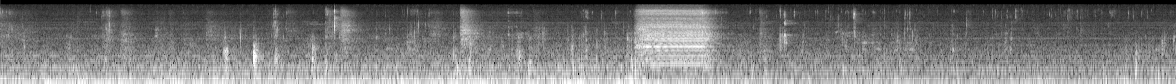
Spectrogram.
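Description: A person chewing a mouthful of creamy pasta, with small wet mouth clicks. About six seconds in, a metal fork scrapes briefly against a ceramic plate while twirling noodles, the loudest sound.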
